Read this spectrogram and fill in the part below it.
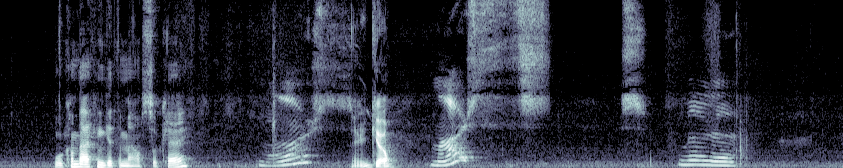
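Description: A toddler babbles and squeals close by.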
